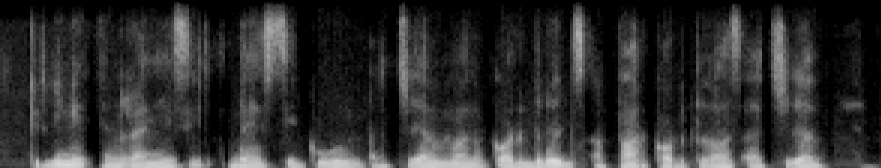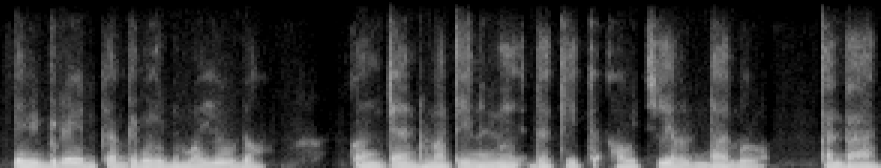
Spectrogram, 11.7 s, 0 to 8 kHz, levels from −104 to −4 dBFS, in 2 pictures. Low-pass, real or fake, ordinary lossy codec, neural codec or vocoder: 7.2 kHz; fake; Opus, 32 kbps; codec, 16 kHz, 1 kbps, FreqCodec, larger model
